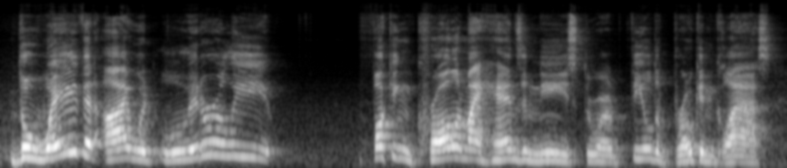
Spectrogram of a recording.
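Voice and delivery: high-pitched, drawn-out fervent rant; worked up and pleading with excitement; impassioned gushing. Real, not acted. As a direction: gush with stretched-out emphasis, voice riding high. Gushing over a gender-swapped Gambit.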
